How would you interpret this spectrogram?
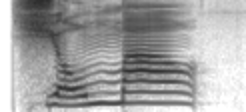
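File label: "xiong2mao1", Mandarin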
